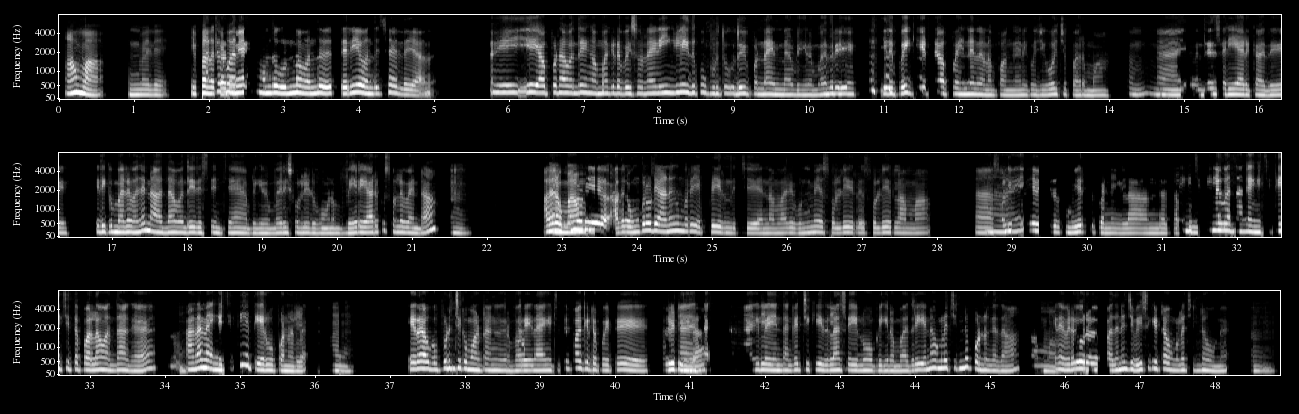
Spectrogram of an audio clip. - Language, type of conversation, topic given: Tamil, podcast, உறவுகளில் கடினமான உண்மைகளை சொல்ல வேண்டிய நேரத்தில், இரக்கம் கலந்த அணுகுமுறையுடன் எப்படிப் பேச வேண்டும்?
- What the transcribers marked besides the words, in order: distorted speech; static; laugh; lip trill; drawn out: "ம்"; "மாமா" said as "மாம்"; tapping; drawn out: "ஆ"; mechanical hum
